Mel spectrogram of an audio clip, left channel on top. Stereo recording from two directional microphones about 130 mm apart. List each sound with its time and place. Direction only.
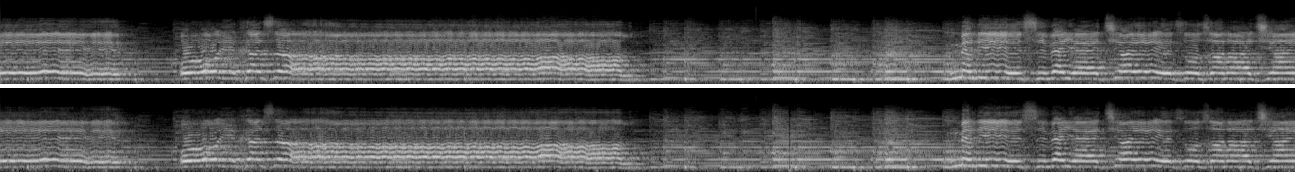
0.0 s music: 45° left (ahead or behind)
1.8 s a sound: 45° left (ahead or behind)
7.7 s music: 5° left (ahead or behind)
9.5 s music: 50° left (ahead or behind)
